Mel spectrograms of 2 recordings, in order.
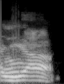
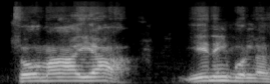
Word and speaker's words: सोमाय: अच्छा, हाँ तो सोमाय बोल तो हाँ, दिया। सोमाय, सोमाया, ये नहीं बोलना, सोमाय। सोमाया ये।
